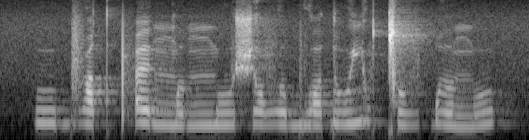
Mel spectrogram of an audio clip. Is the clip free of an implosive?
no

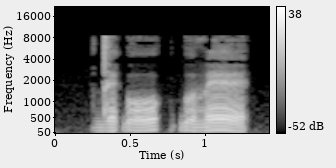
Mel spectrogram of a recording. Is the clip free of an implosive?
no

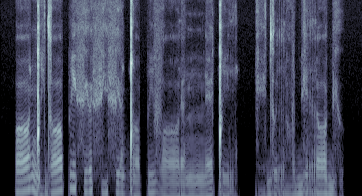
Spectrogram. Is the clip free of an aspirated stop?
yes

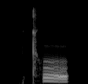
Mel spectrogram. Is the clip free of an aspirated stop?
no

